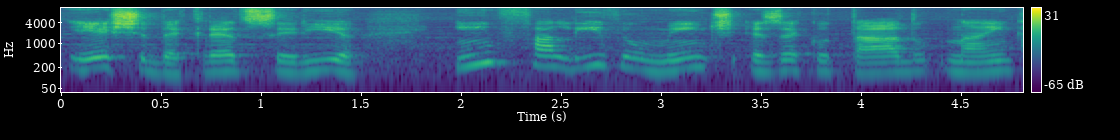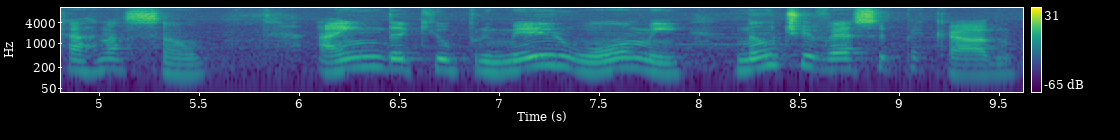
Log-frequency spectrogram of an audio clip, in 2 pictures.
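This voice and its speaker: A Brazilian man with a nasal, hoarse voice, stuffed up with a cold, presenting and reading a religious book aloud. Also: on the high side, animated, unhurried, faint music behind. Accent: Brazilian Portuguese. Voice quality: nasal, congested. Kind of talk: informal remarks and devotional reading aloud.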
